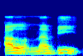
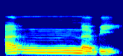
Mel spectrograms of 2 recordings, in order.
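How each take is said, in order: First: Al-nabi with the l pronounced before the n; wrong clear lam. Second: An-nabi slow, lam merged into a doubled n. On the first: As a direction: say al-nabi as the mistaken form. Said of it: "Bukan dibaca". (al-nabi, lam dibaca jelas (salah)) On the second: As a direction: stress an-nabi with a held nn. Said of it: "tapi an-nabi". (an-nabi dengan nun bertasydid, pelan) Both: Shown as a demonstration.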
